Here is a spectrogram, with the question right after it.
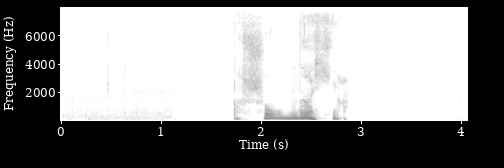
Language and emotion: Russian, angry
